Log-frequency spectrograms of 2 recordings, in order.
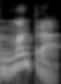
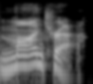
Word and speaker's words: mantra: the right Indian way the Indian way to say it properly not appropriated the appreciative way if you're gonna appreciate Indian culture and language it's Mantra right Mantra yantra Tantra right not mantra so okay we got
